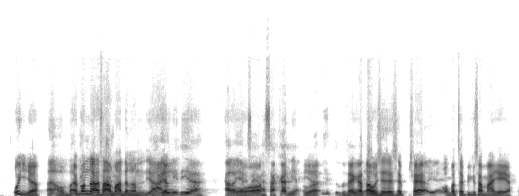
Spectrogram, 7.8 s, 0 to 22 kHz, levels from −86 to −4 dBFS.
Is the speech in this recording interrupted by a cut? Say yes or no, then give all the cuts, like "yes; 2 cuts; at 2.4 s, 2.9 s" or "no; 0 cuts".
no; 0 cuts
